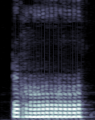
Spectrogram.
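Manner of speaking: high rolling lips trill; a quick playful brrr spin sound; whirring noise. Retold or imitated. Planet turning, sound effect. (bruit de toupie roulé)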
